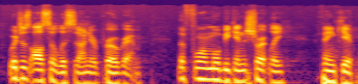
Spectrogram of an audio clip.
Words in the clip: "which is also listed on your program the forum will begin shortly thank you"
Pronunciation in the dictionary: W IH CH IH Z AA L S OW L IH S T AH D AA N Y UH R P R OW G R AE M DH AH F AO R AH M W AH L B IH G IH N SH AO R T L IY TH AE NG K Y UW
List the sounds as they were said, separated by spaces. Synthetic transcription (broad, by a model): W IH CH IH Z AA L S OW L IH S T AH D N Y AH R P R OW G R AE M DH AH F AO R M W AH L B IH G IH N SH AO R T L IY TH AE NG K Y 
